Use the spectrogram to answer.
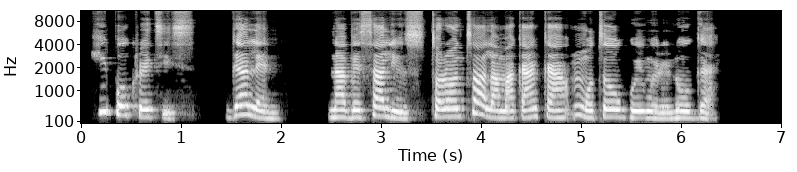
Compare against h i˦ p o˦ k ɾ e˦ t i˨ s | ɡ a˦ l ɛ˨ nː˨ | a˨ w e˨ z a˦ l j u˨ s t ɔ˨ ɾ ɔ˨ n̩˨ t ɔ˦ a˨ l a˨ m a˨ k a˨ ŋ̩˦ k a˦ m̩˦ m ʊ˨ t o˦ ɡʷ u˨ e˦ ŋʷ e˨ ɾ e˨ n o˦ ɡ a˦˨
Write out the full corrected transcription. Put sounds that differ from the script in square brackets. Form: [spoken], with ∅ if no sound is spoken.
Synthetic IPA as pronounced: h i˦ p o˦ k ɾ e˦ t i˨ s | ɡ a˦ l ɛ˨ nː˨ | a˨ [v] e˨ [s] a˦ l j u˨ s t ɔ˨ ɾ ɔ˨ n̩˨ t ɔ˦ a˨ l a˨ m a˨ k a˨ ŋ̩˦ k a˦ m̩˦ m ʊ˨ t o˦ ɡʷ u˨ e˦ ŋʷ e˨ ɾ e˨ n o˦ ɡ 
